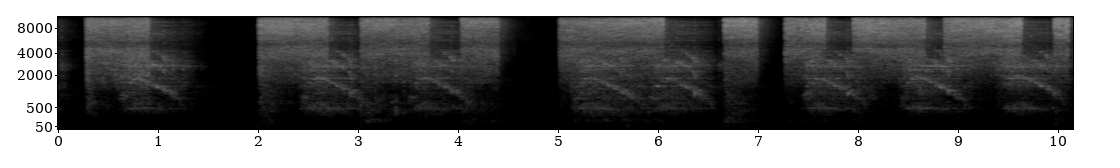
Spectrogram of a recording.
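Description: Graco Magnum X7 airless paint sprayer's gun hissing as it sprays paint, in a series of short bursts of about a second or two, starting and stopping sharply as the trigger is pulled and released.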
